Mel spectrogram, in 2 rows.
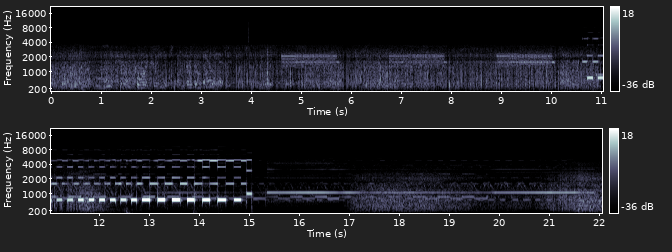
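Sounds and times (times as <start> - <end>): radio static: 0.0 - 12.1, 20.8 - 22.0
rapid loud alarm beeps: 10.6 - 15.5
warbling data tones: 10.6 - 22.0.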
